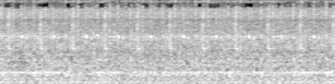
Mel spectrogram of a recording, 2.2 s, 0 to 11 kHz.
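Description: Fast light ticking, roughly five a second, sits steadily over a smooth V8 idle: a top-end tick of unknown cause.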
